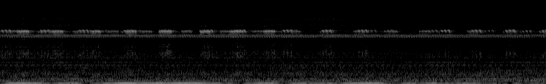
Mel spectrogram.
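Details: Grass insects trilling in regular high-pitched pulses, close to three per second, with a constant low rumble beneath the calling.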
